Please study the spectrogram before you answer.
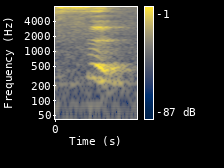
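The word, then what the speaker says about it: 四: The reason for that is because the word for 4 in Chinese is pronounced si, which sounds a lot like the word for death, which is si.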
